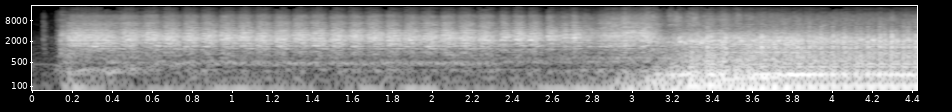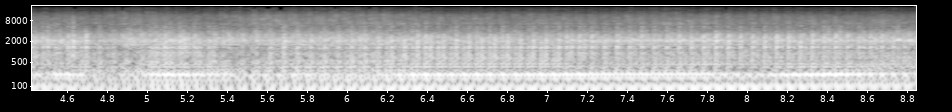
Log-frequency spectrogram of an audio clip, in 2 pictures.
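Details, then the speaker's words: 1976 C30 dually with 454 V8, just fitted with Holley Sniper EFI and HyperSpark, not yet learning: catches and runs loud and uneven with a ragged rasp; rough running, cause unclear. "okay it didn't like that that was very loud too"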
